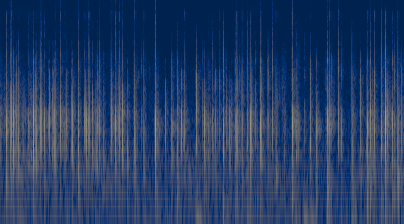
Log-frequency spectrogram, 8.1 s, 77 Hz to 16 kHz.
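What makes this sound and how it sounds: A flat, thin clear plastic pouch is tapped rapidly with long acrylic nails. The result is a dense run of quick, dry clicks and crinkly taps. Their energy centers in the midrange around 900 Hz with bright high edges and almost no low end.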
